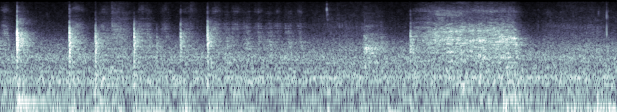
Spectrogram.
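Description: Chalk writing on a blackboard: a run of short taps and scratches as letters are written, then one longer scraping stroke of about a second, about four seconds in.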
